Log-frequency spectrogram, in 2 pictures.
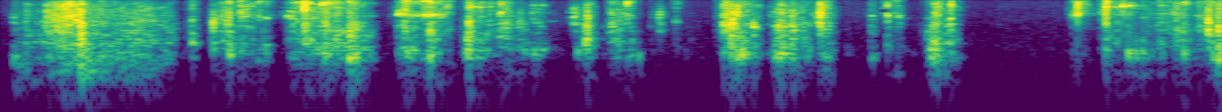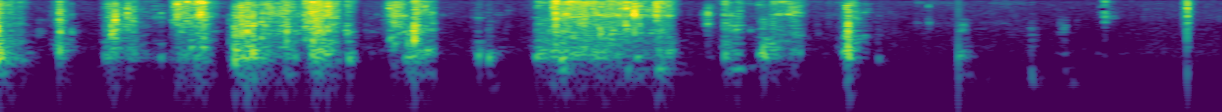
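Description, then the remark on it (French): A pen scratches across paper in quick bursts of scribbling with short pauses between strokes, heard alone with no talking, as a person picks up a pen to write down a web address. “Alors, je reprends juste un stylo.”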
